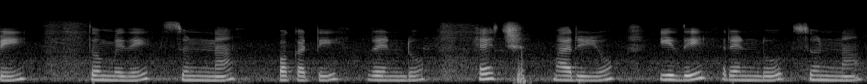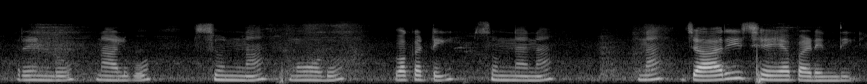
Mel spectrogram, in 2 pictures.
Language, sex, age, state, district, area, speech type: Telugu, female, 18-30, Andhra Pradesh, Eluru, rural, read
